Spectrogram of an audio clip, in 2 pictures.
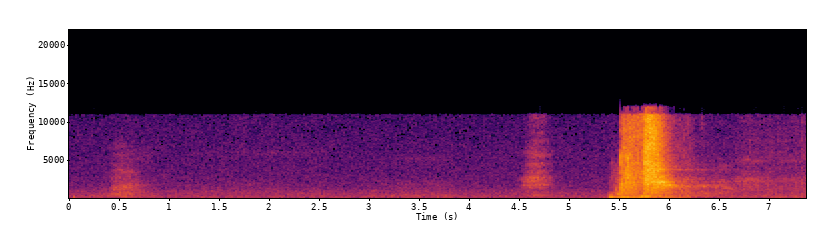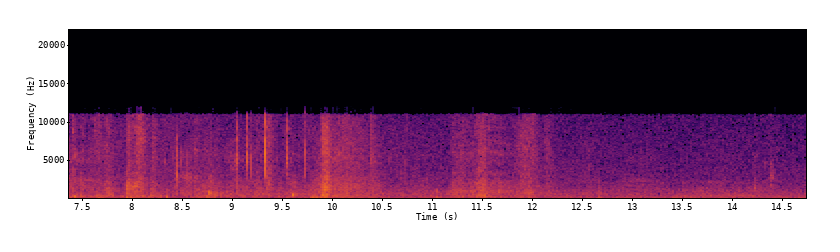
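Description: A single loud, explosive sneeze burst, followed by quieter rustling and small clicks in a small room.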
